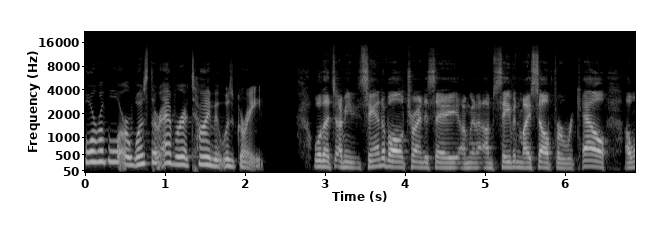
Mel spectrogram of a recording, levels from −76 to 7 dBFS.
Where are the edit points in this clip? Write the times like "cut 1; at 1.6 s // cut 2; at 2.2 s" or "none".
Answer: none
